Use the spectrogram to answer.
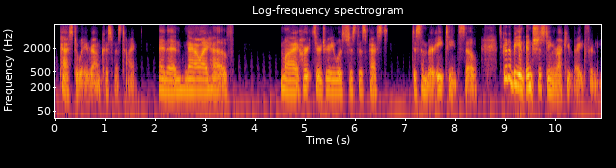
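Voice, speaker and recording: A man co-hosting a livestream, telling personal stories casually in a candid, halting way, with a husky, creaky voice. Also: sits high, dry recording. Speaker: livestream co-host.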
